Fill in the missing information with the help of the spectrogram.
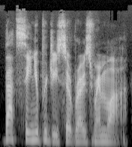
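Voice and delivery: ordinary delivery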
